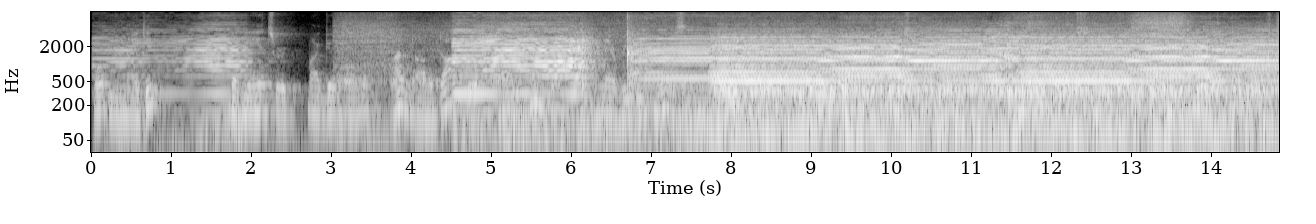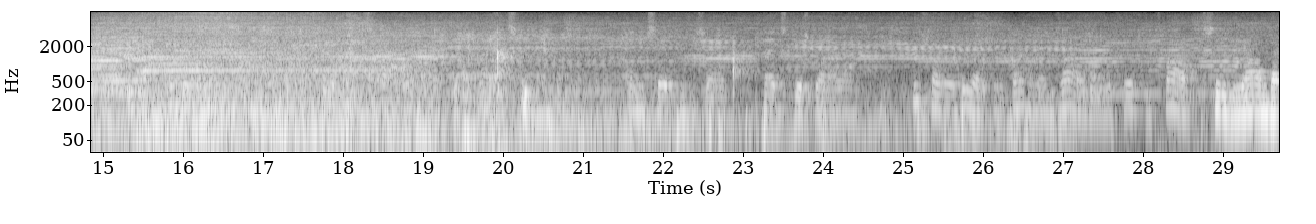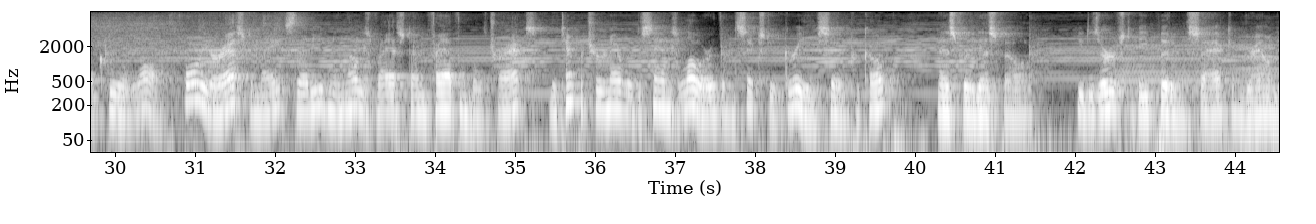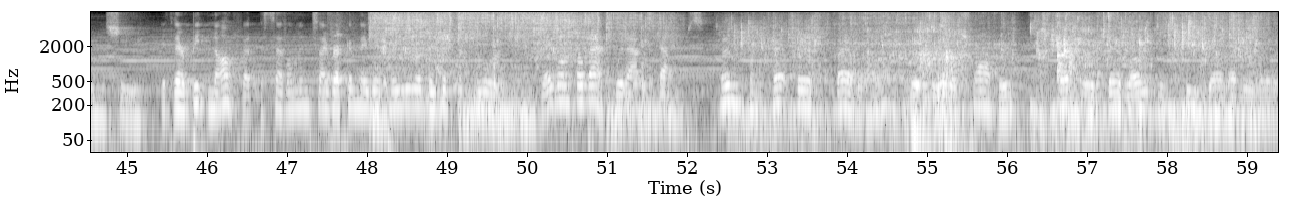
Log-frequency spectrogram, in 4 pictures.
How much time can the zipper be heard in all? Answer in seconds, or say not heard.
2 s.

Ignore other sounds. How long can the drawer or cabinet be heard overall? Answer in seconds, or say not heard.
2 s.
